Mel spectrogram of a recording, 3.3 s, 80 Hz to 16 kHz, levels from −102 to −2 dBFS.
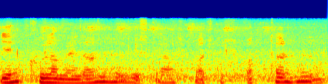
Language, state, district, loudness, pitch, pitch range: Hindi, Arunachal Pradesh, Lower Dibang Valley, -16 LUFS, 155 Hz, 135-160 Hz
